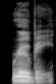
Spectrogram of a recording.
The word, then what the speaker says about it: RWBY: And their initials create the title, R-W-B-Y, but it's pronounced Ruby.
